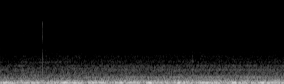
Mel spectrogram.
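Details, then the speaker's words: Nissan Qashqai after the anti-roll bar parts were replaced, following a crash: a test drive gives a low, even road rumble with no knocks or clunks over bumps. Before the repair it clunked and clanked on every bump. The clunk is fixed. "So I'm just taking it out for a drive. You can hear there's no clunking whatsoever. Um, it's definitely fixed it."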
